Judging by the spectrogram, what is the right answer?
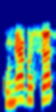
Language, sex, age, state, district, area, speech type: Assamese, female, 30-45, Assam, Biswanath, rural, conversation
